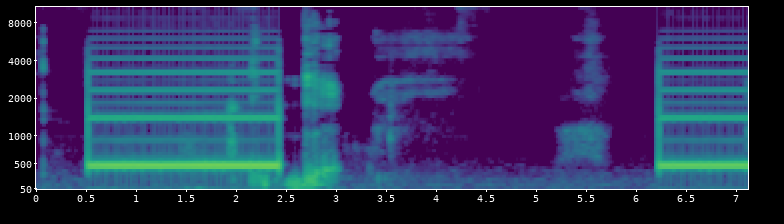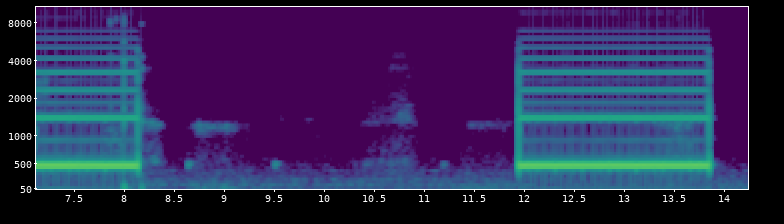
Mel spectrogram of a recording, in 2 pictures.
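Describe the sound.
A telephone call rings out over speakerphone to a closed business: three long, steady electronic ring tones, evenly spaced with quiet gaps between them, and a faint breath or rustle after the first.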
